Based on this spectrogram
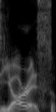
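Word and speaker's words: Yarus: It's Yaris, Roar of the Old Gods. I think that's how you say it. – That sounds like the right pronunciation.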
